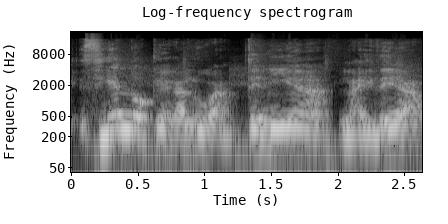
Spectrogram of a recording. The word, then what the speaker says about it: Galois: que se llamaba evarist valois que se pronuncia galúa el cual tenía sus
